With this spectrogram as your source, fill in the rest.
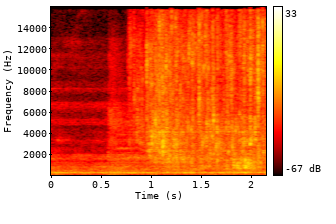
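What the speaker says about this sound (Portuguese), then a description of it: "Aí eu vou colocar meio litro de água pra poder bater bem." Water runs steadily into a blender jar, half a litre added for pineapple and mango juice, a close, continuous splashing rush that swells louder partway through, with no talk over it.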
